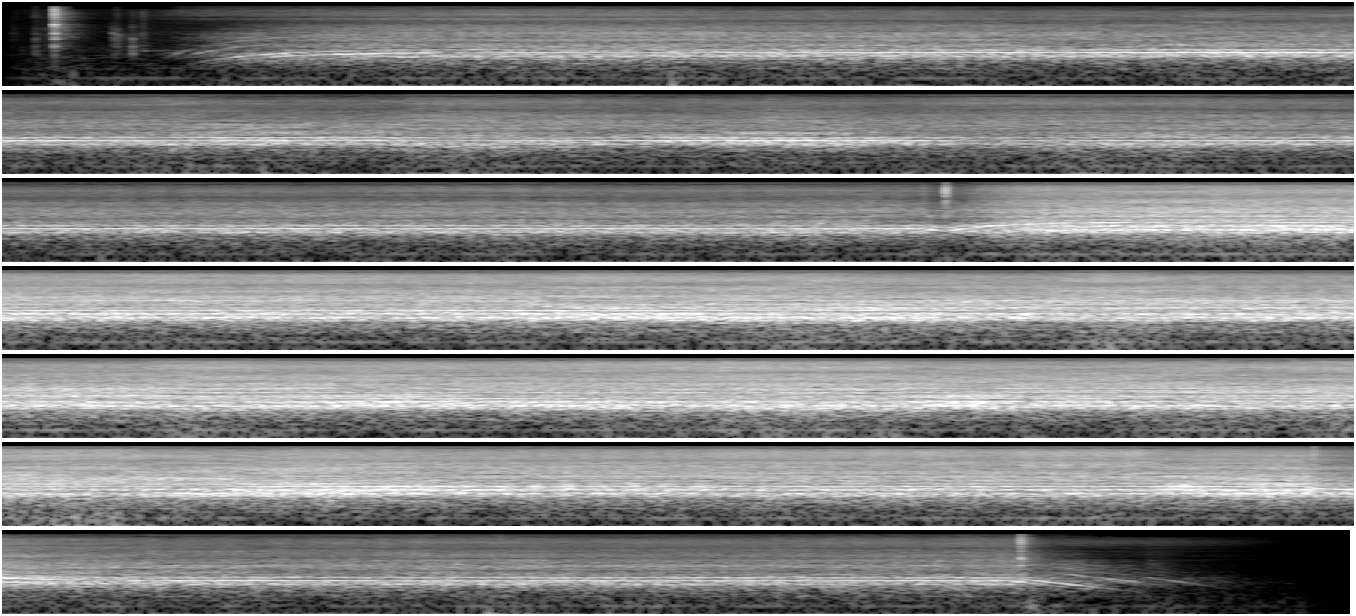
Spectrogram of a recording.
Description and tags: hair dryer good
hair, good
